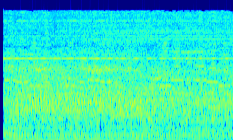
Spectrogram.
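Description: Dense experimental electronic drone, a wash of noise with steady held tones, a low one and a thin high one, cutting in abruptly at the start and holding an even level.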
